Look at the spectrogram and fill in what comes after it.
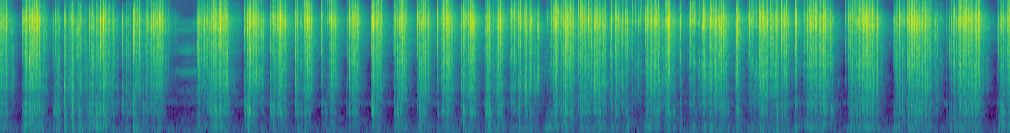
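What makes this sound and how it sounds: Long nails scratch rapidly back and forth across the flat woven face of a small hollow white wicker basket. The result is a dense, dry run of bright, crackly rasps with almost no low end. It pauses briefly near the two-second mark before carrying on.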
